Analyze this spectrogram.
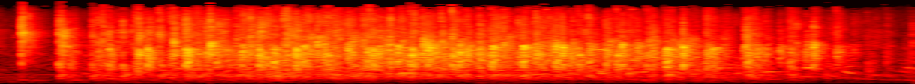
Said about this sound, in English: clapping for everybody else. What was that? We, you should, you can clap for yourselves, why not? I'll just, I'm gonna clap for you. I'm clap for you.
